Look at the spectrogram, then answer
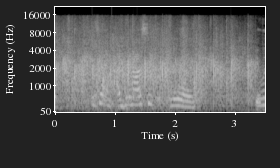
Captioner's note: audience clapping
